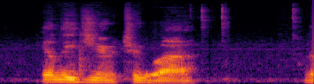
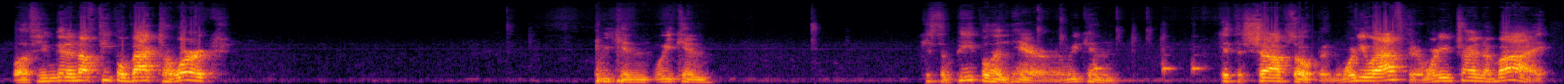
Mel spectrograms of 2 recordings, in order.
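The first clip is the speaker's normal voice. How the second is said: high, loud, fast gnome; gnome barkeep; 5 semitones higher, 5 dB louder than usual. Acted. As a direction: explain briskly then ask. Gnome explains.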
